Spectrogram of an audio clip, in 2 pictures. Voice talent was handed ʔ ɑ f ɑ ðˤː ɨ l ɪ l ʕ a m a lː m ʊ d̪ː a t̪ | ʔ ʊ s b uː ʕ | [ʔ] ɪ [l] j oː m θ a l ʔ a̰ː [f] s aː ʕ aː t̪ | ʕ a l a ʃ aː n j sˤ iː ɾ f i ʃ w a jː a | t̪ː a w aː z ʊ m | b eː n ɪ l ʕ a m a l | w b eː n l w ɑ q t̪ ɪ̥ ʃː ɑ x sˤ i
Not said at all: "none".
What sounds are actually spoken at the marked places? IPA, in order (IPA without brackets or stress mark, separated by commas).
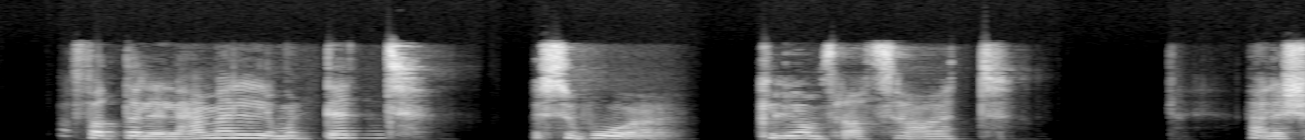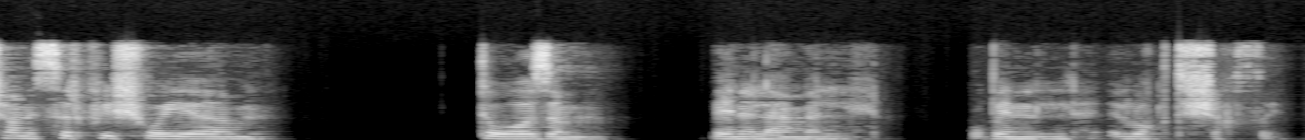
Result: k, lː, θ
